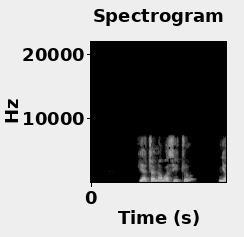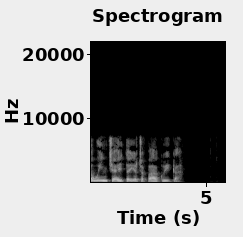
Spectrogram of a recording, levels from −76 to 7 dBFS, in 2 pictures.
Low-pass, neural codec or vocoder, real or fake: 7.2 kHz; none; real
